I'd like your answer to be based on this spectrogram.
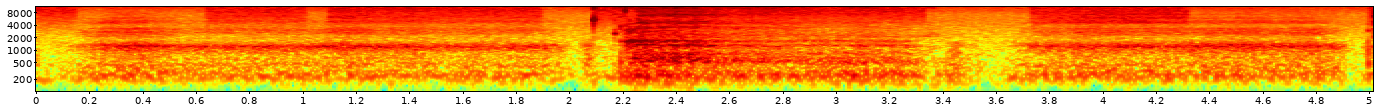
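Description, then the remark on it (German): Several steady, airy inhalations through the nose, sniffing a glass of craft beer, with a brief sharper sniff partway through and no talking. “Auf dem ersten Riecher”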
